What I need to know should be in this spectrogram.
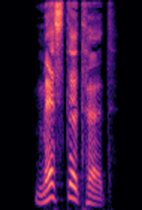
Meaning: inflection of mästen: 1. second-person plural preterite 2. second-person plural subjunctive II
- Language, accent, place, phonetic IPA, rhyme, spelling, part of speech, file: German, Germany, Berlin, [ˈmɛstətət], -ɛstətət, mästetet, verb, De-mästetet.ogg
